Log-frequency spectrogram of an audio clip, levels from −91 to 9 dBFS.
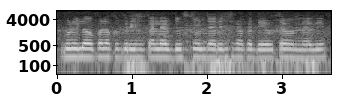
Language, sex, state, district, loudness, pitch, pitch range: Telugu, female, Telangana, Mahabubabad, -15 LUFS, 195 Hz, 185-195 Hz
